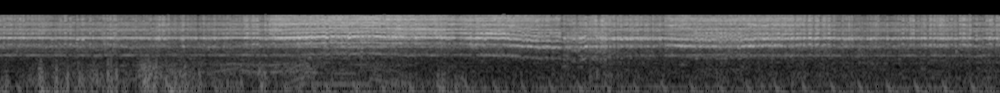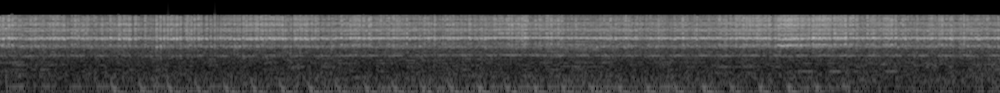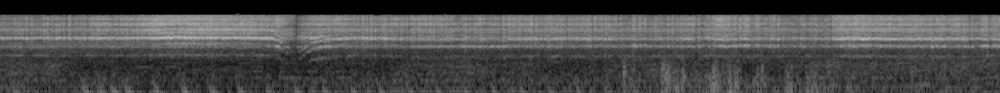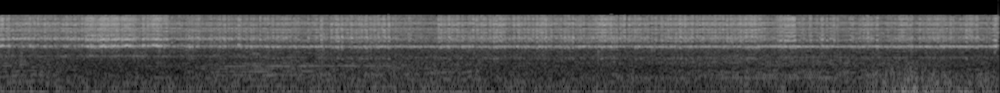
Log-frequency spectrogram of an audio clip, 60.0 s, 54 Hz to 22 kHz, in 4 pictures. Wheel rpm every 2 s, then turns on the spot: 160, 170, 160, 160, 150, 160, 160, 160, 160, 160, 160, 170, 160, 160, 160, 160, 160, 130, 150, 150, 150, 150, 150, 150, 150, 140, 140, 140, 140, 140.
none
